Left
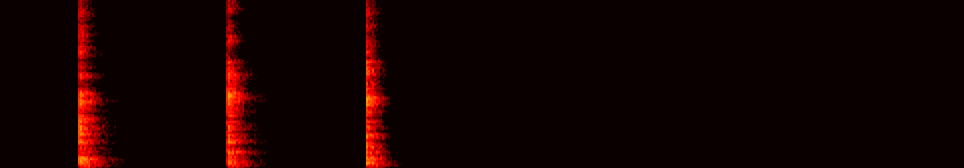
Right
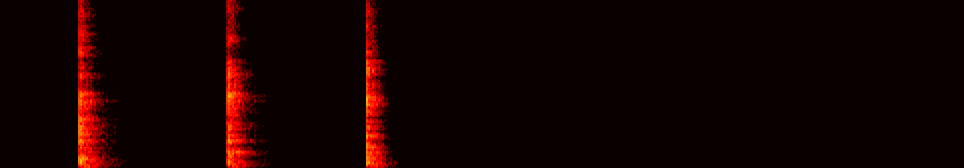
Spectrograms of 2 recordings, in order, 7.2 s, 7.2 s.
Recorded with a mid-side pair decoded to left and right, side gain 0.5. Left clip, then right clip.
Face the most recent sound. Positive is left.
turn(degrees=-15)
